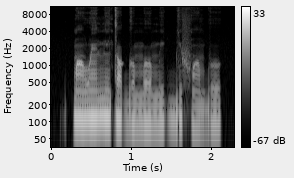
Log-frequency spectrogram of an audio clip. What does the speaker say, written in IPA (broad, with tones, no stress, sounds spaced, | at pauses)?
k͡p ɔ̃˧ w ɛ̃˦ n ĩ˦ t ɔ˧ ɡ o˨ m o˨ m i˨˦ ɡ͡b i˧ f ɔ̃˨ b u˧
